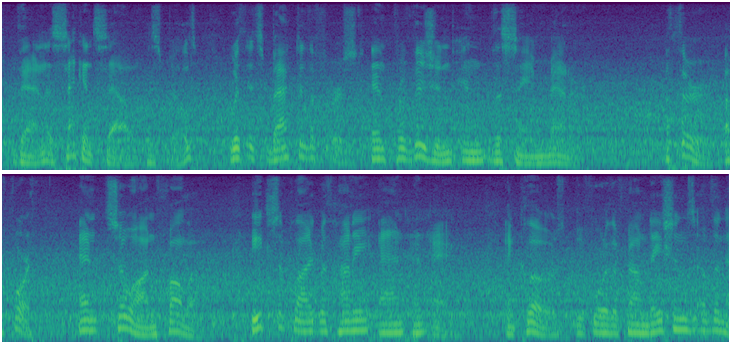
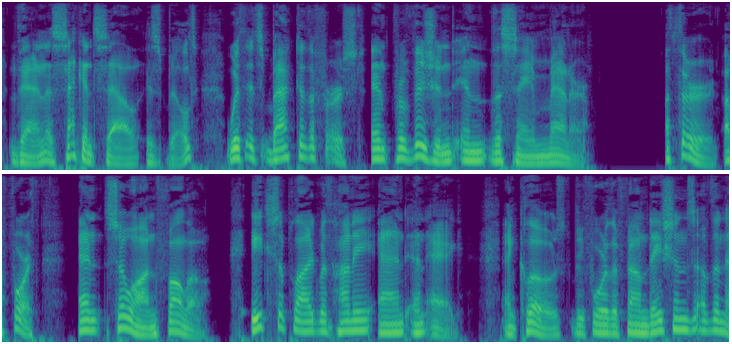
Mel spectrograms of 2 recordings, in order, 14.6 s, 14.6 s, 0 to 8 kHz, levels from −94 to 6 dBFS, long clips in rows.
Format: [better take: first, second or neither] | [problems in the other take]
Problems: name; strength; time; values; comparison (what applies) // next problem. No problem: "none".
second | background sound (Aircraft); 4 dB below the speech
